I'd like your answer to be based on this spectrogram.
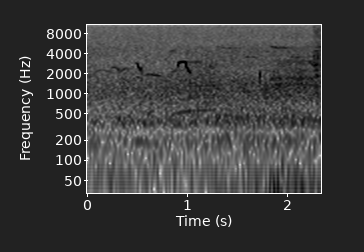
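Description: Honey bees buzz steadily during a spring beehive inspection, a continuous close drone with a few individual bees whining past, no talk.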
